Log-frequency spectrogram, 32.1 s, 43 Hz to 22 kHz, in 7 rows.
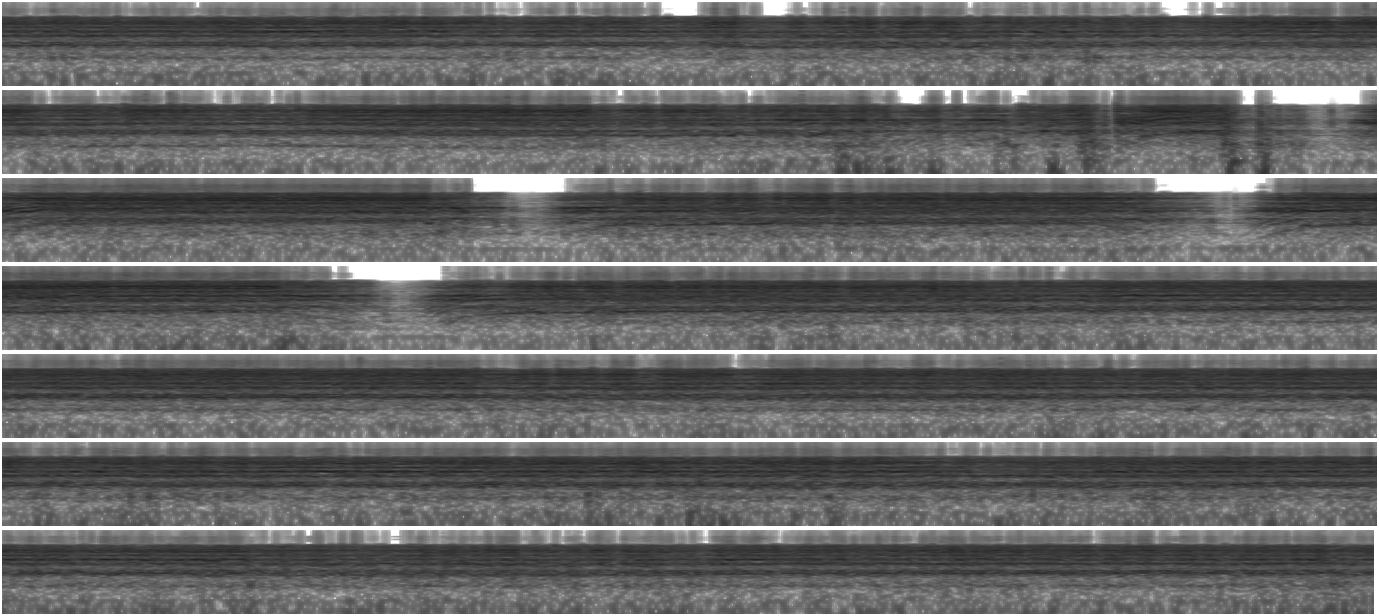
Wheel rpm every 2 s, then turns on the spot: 220, 220, 230, 190, 140, 160, 140, 130, 200, 230, 220, 230, 220, 220, 210, 230.
none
